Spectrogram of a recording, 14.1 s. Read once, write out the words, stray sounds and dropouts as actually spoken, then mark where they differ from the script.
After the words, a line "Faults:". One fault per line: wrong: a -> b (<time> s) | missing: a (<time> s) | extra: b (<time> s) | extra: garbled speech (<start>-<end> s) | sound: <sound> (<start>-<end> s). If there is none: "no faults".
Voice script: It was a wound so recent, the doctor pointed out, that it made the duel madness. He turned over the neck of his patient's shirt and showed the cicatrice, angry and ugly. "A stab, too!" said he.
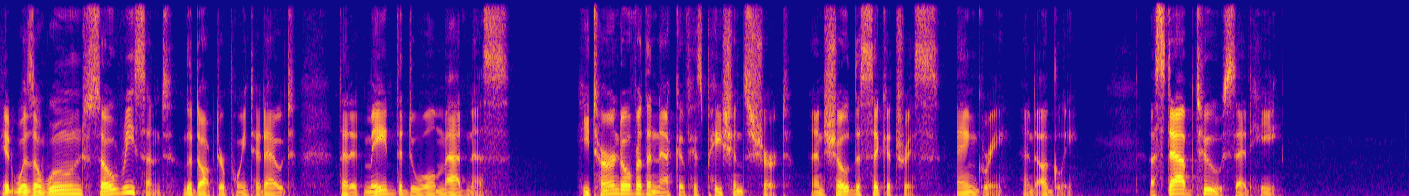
It was a wound so recent, the doctor pointed out, that it made the duel madness. He turned over the neck of his patient's shirt and showed the cicatrice, angry and ugly. "A stab, too!" said he.
Faults:
no faults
